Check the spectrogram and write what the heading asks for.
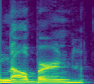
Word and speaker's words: Melbourne: I'm going to say Melbourne. I can't. – No, that's how you say it.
